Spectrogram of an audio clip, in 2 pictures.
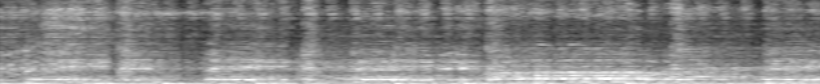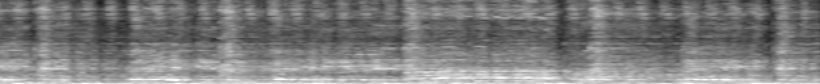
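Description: Live pop song played loud through a concert sound system: a male singer's voice over an amplified backing track with a steady dance beat.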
